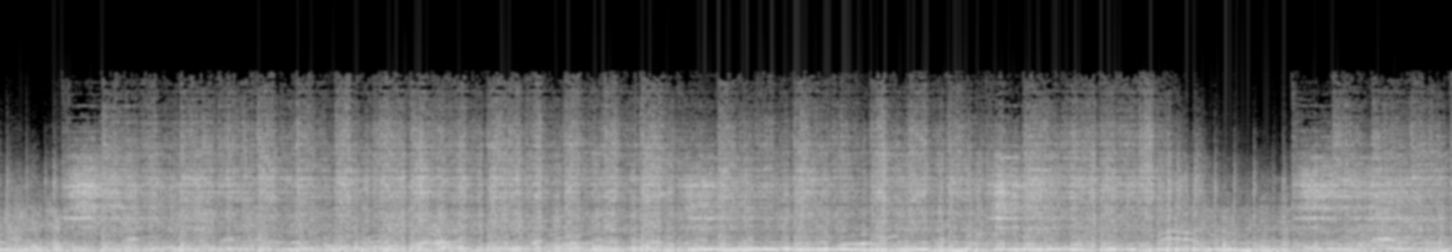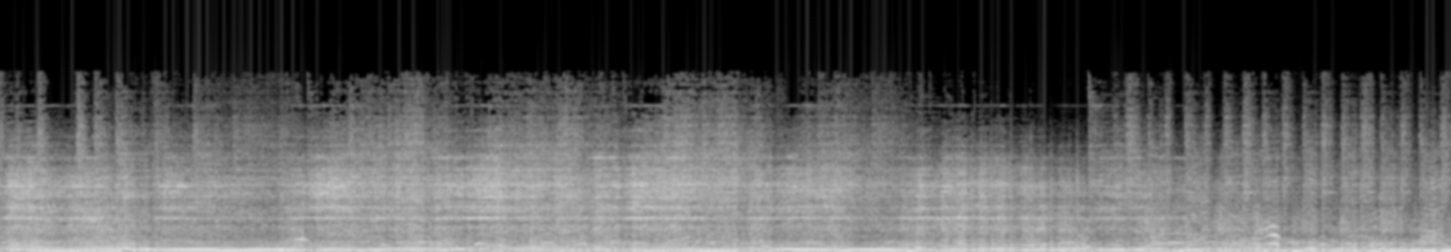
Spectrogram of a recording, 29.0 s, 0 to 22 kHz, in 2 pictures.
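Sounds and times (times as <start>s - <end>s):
bass guitar: 0.0s - 29.0s
drum kit: 0.0s - 29.0s
electric guitar: 0.0s - 29.0s
voices singing: 0.0s - 29.0s.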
